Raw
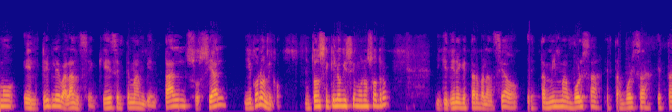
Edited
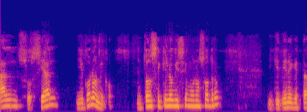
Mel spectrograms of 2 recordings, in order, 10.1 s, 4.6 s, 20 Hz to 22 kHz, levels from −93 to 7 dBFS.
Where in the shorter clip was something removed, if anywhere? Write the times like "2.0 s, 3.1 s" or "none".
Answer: none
